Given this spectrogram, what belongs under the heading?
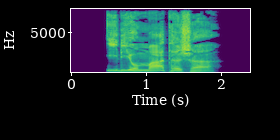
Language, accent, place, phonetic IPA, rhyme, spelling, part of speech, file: German, Germany, Berlin, [idi̯oˈmaːtɪʃɐ], -aːtɪʃɐ, idiomatischer, adjective, De-idiomatischer.ogg
- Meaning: 1. comparative degree of idiomatisch 2. inflection of idiomatisch: strong/mixed nominative masculine singular 3. inflection of idiomatisch: strong genitive/dative feminine singular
